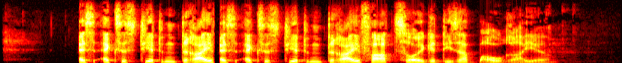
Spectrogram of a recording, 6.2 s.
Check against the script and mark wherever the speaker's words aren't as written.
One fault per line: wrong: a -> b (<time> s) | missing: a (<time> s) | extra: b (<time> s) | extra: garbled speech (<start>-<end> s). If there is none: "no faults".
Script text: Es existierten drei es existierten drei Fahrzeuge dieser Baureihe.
no faults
